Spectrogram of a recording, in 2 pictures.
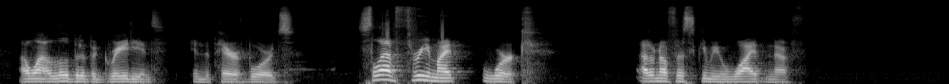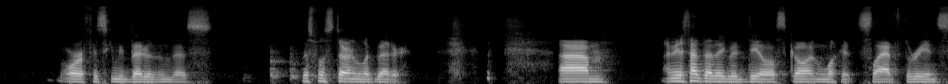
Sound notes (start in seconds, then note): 14.0 laughs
